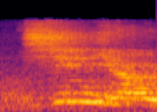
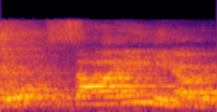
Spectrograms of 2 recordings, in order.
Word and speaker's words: 사인: 신이라고 읽으면 안 되고 사인이라고 읽으셔야 돼요.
